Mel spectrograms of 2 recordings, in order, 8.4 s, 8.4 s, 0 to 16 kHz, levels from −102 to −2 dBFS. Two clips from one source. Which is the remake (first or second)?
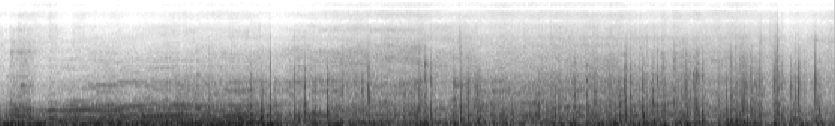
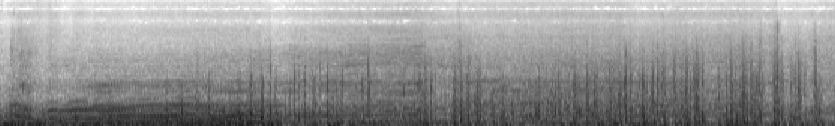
first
